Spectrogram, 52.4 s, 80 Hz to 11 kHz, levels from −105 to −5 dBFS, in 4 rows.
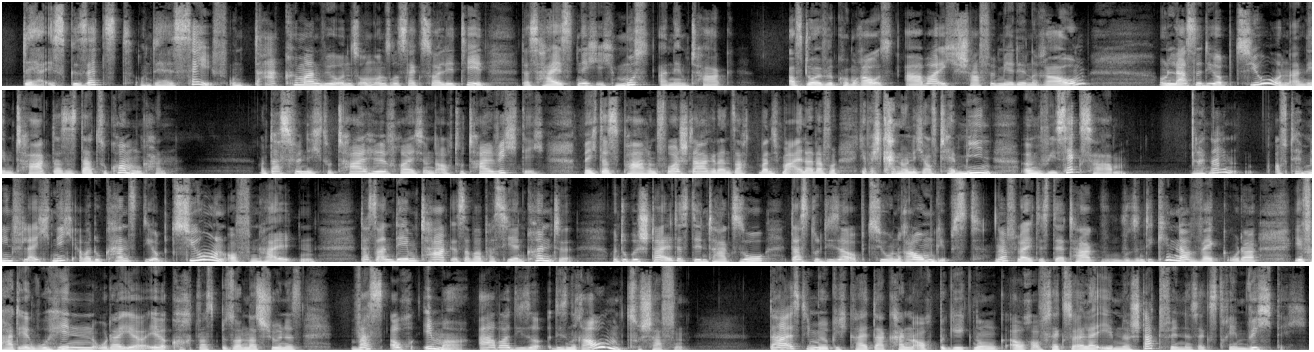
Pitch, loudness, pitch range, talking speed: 195 Hz, -19 LUFS, 180-220 Hz, 180 wpm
